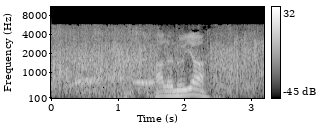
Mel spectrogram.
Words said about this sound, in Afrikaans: Gee lekker aan een klap voor hom.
